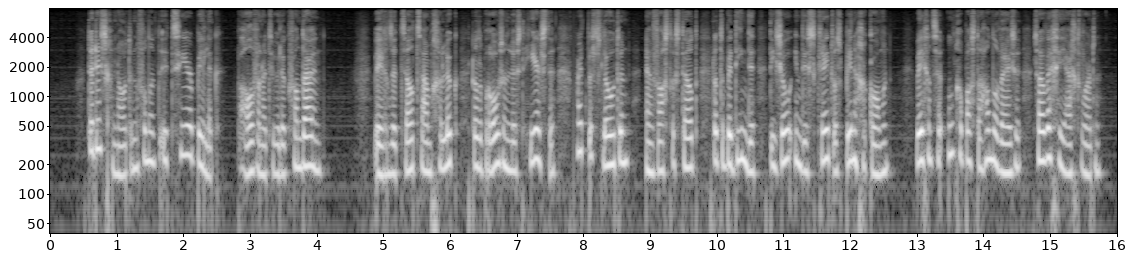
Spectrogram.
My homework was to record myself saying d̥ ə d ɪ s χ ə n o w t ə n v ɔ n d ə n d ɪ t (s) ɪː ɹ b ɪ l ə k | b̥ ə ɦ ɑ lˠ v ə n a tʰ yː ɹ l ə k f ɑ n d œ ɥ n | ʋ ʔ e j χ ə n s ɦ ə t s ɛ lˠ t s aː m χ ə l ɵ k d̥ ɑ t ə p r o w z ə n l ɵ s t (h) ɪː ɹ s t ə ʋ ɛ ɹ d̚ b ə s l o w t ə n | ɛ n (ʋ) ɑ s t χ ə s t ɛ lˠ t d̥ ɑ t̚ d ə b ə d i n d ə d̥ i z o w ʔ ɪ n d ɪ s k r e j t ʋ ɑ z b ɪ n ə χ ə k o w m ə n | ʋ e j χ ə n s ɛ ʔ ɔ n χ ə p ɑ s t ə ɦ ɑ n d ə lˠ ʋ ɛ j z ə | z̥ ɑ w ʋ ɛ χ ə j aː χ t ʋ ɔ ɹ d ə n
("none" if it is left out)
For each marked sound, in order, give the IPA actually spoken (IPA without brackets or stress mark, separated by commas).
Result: s, h, v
